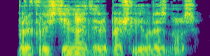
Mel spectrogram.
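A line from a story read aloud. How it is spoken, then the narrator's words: Muttering. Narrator (Russian): пробормотал Людзе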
